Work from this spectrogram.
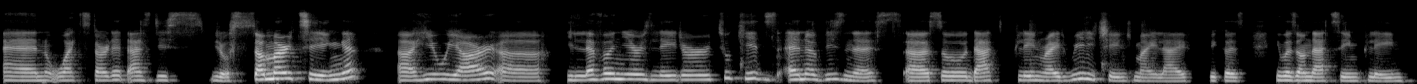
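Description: A woman's voice: medium pitch, slow. A woman in her thirties from Belgium, chatting as a guest in a remote interview and telling stories with many fillers. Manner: chatty, animated storytelling with fillers. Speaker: guest, company CEO.

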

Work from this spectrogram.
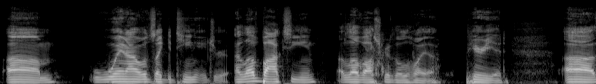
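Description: Smooth-voiced man hosting a casual podcast. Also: medium pitch, dry recording, studio quality. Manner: loose, swearing, rambling with fillers. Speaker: podcast co-host.

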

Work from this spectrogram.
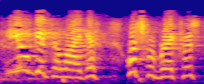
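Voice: very high voice, expressive, moderate pace, sharp tone, exaggerated voice. An actor playing an eager, cheeky young schoolboy with slangy, exclaiming delivery in a 1950s radio comedy. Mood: breezy. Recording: muffled, slightly noisy 1950s radio recording.

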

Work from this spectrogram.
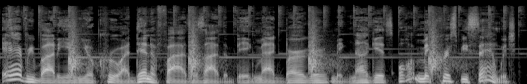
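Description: Deep, gravelly man over loud music. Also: very animated, brisk. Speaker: advertisement voice. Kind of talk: casual scripted food ad.

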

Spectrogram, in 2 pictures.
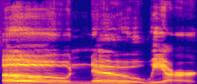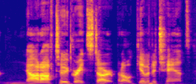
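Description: Bright, animated, opinionated man. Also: medium pitch, slow, clean tone, dry recording, clean studio sound. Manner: opinionated, emphatic, sarcastic, swearing. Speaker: podcast guest film critic. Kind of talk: casual film discussion.

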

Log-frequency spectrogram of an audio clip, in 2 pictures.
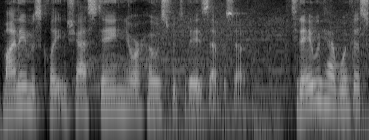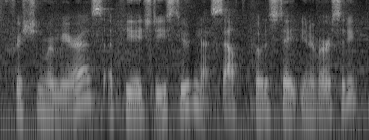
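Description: A man's voice: on the high side, quick pace, creaky, fairly bright tone, faint music behind. A man hosting a podcast interview, asking questions in a casual conversational style. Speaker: podcast host.

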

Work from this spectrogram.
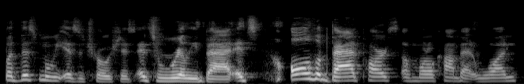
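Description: A man's voice: fairly high pitch, expressive, moderate pace. A man co-hosting a casual pop-culture podcast, ranting in an exasperated, mocking, emphatic way with swearing. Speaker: podcast co-host.

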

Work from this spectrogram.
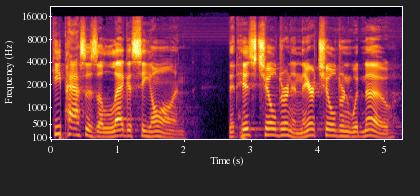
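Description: Slow-preaching man in a reverberant hall. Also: fairly high pitch, expressive. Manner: slow, deliberate preaching with dramatic voiced quotations. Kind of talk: sermon.

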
